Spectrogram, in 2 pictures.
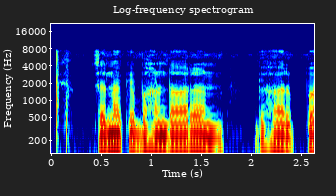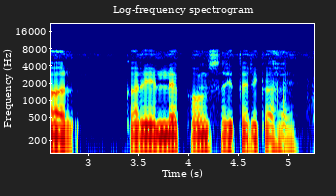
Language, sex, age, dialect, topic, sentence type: Magahi, male, 18-24, Southern, agriculture, question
